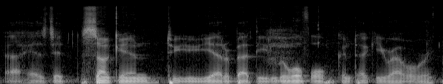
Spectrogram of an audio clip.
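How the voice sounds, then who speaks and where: A male sports reporter asking halting questions with many uhs at a press conference. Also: rumbling low, little pitch movement, darkish tone, slight background noise.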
